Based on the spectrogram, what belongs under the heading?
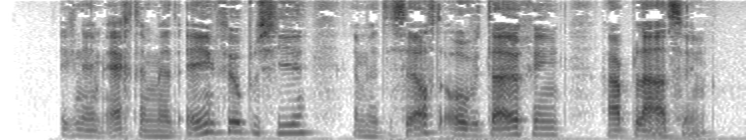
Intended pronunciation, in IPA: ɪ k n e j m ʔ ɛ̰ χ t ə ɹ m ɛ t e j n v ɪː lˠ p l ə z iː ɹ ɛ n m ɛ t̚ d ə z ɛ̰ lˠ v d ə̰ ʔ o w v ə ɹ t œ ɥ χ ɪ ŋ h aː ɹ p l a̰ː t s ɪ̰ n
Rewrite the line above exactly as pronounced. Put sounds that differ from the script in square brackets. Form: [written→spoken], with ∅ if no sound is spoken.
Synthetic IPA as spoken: ɪ k n e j m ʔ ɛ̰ χ t ə ɹ m ɛ t e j n v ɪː lˠ p l ə z iː ɹ ɛ n m ɛ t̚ d ə z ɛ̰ lˠ v d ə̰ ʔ o w v ə ɹ t œ ɥ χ ɪ ŋ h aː ɹ p l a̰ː t s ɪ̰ n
